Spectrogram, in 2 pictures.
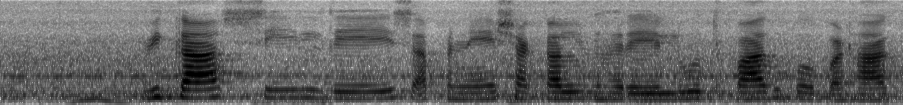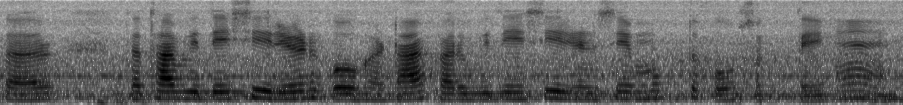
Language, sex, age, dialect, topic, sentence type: Hindi, female, 41-45, Hindustani Malvi Khadi Boli, banking, statement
